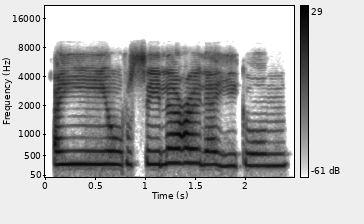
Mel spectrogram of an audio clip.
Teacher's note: نون ساکن کے بعد یا آیا ہے، یہاں پر ہم نے ادغام کرنا ہے، ادغام مع الغنہ، ایک الف کے برابر رکیں گے ادغام کرتے ہوئے.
